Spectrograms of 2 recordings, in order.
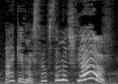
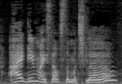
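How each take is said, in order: First: "love" swooping up high, then falling; emphatic repeat. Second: Said in the usual way. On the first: Real, not acted. Woman insisting on her self-care, "love" stressed high and falling. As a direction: lean hard on "love" with a big pitch rise.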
